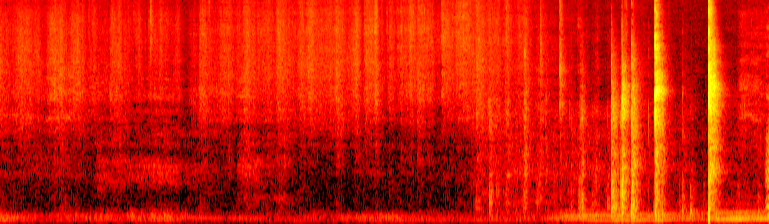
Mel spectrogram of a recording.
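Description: Near silence with a faint low hum, then from about ten seconds in a run of sharp knocks and clicks close to the microphone, growing louder to a loud knock near the end: gear being handled as it is packed up.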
